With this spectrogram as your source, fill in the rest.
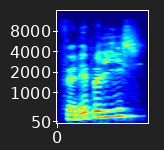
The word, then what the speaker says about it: Philippides: All right, I might say the name wrong, but Philippides, am I saying that right?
